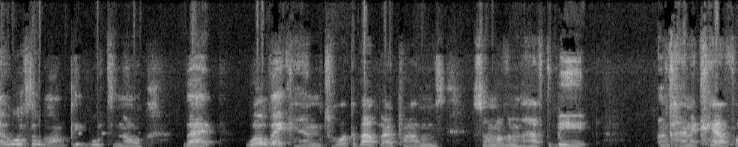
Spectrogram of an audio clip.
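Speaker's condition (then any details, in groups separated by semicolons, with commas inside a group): Cerebral palsy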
